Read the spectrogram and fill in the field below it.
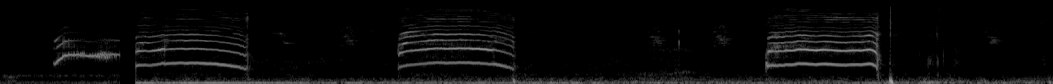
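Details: Kitten meowing loudly: three long, arching, strongly harmonic mews, each under a second, repeated about every three seconds and rising then falling in pitch, with a softer higher mew before them and low background rumble.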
